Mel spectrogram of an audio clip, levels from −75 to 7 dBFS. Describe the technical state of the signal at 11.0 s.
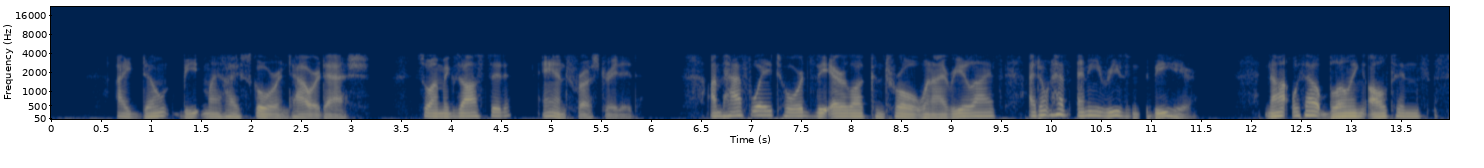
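Packet loss with pitch repetition, 10.76 to 11.04 s: about 220 ms of audio is missing across 280 ms, bridged by repeating the last pitch period, which fades out.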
